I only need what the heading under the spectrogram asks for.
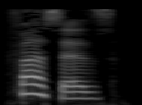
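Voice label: "fusses", British English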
